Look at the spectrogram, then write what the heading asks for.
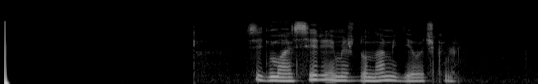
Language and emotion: Russian, neutral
